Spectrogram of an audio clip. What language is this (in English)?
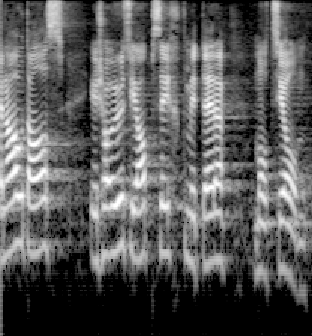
Swiss German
